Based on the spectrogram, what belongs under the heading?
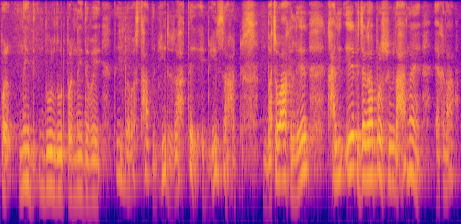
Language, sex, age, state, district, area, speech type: Maithili, male, 45-60, Bihar, Saharsa, urban, spontaneous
